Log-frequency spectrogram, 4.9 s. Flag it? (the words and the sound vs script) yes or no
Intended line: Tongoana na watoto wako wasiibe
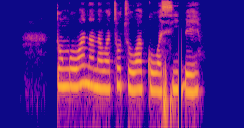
yes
